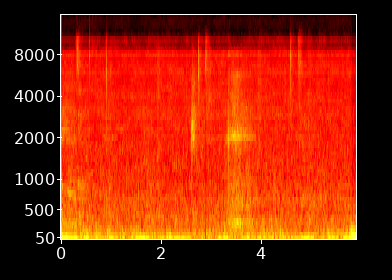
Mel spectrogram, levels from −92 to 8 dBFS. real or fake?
fake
